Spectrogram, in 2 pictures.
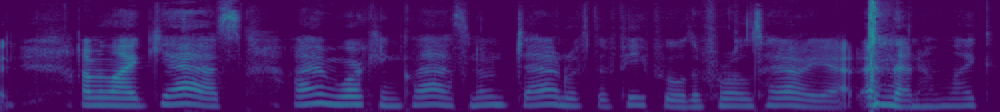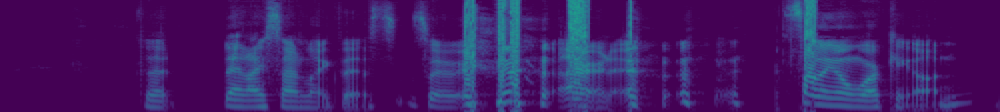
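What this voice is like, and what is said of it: Posh English accent. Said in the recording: “is that a very posh accent, huh? ... It is a posh accent. ... Posh from Oxford.”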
